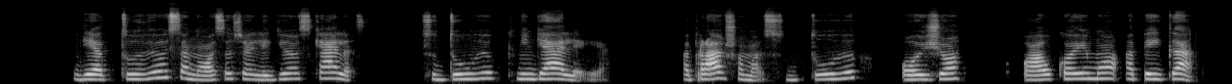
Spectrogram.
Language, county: Lithuanian, Klaipėda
